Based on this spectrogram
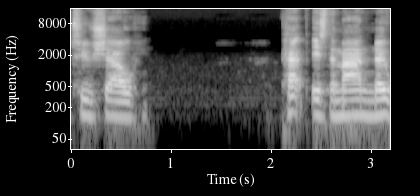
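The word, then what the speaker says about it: Tuchel: It's pronounced two shell.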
